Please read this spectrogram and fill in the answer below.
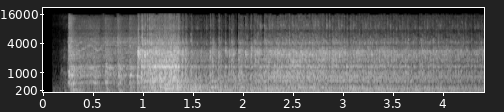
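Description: A car engine starting up, with a louder burst about a second in, then idling steadily and beginning to fade near the end.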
